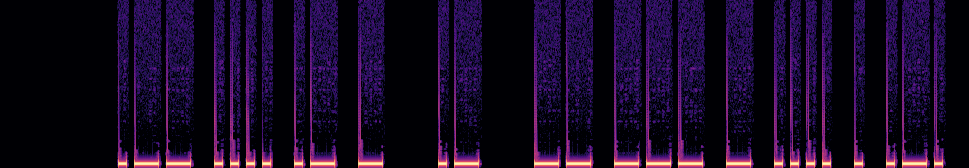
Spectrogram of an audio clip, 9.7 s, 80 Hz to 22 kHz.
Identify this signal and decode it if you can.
Morse code, heard as a keyed tone, about 15 wpm, 700 Hz. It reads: WHAT A MOTHER
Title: Sentences from Top 1000 Words - Review Part 1 - 15wpm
